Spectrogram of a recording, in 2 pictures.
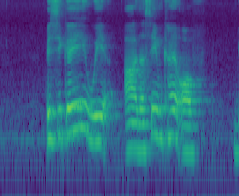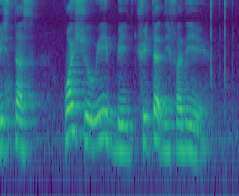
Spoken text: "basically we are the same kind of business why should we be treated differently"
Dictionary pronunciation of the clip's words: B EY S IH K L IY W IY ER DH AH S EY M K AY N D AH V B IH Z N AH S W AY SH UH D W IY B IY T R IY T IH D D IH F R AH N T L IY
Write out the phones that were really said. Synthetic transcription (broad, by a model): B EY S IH K L IY W IY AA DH AH S EY M K AY N AH F B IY S N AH S W AY SH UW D W IY B IY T R IY T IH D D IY F R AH N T L IY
